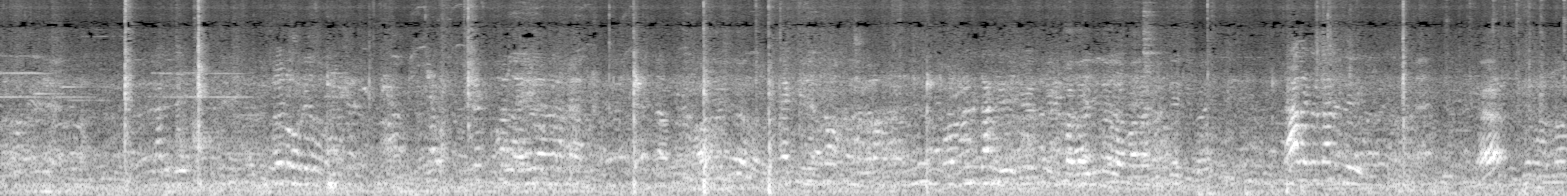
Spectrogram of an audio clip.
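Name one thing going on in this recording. A knife scrapes scales off a fish.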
